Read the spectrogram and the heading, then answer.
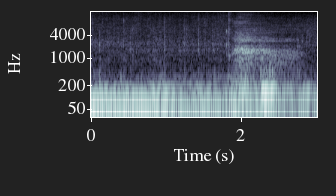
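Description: Food cooking in a pan gives off a faint, steady sizzling hiss, broken once by a sharp click partway through.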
